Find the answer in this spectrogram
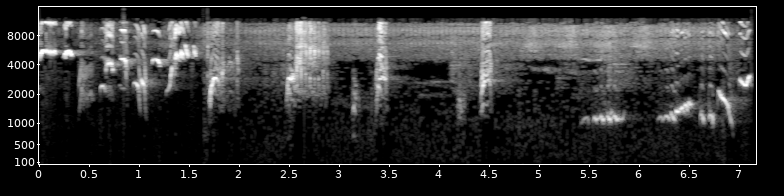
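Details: White-rumped shama, Aceh type, heard in master recordings: an energetic jumble of harsh rasping notes, scratchy bursts and high squeaks with short gaps. It ends with a few looping whistled figures. A faint hiss lies beneath.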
